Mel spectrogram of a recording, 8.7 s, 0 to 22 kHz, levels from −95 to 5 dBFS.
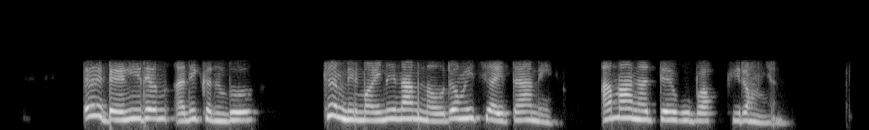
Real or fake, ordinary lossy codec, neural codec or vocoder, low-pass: fake; Opus, 24 kbps; codec, 16 kHz, 2 kbps, X-Codec, HuBERT features, trained on balanced general audio; 3.6 kHz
